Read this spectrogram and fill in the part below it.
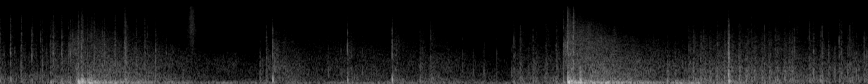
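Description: In the Hell Let Loose video game, gunfire cracks out as a player shoots a downed body: two loud reports with rumbling tails and several sharper single shots spaced across the clip.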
